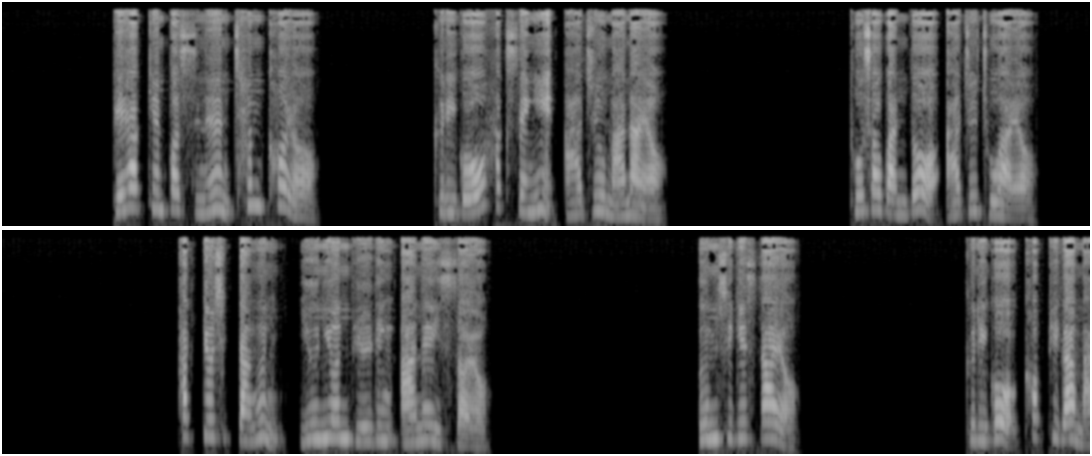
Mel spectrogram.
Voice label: Korean Narration; DLI; Lesson 2 - Narration

